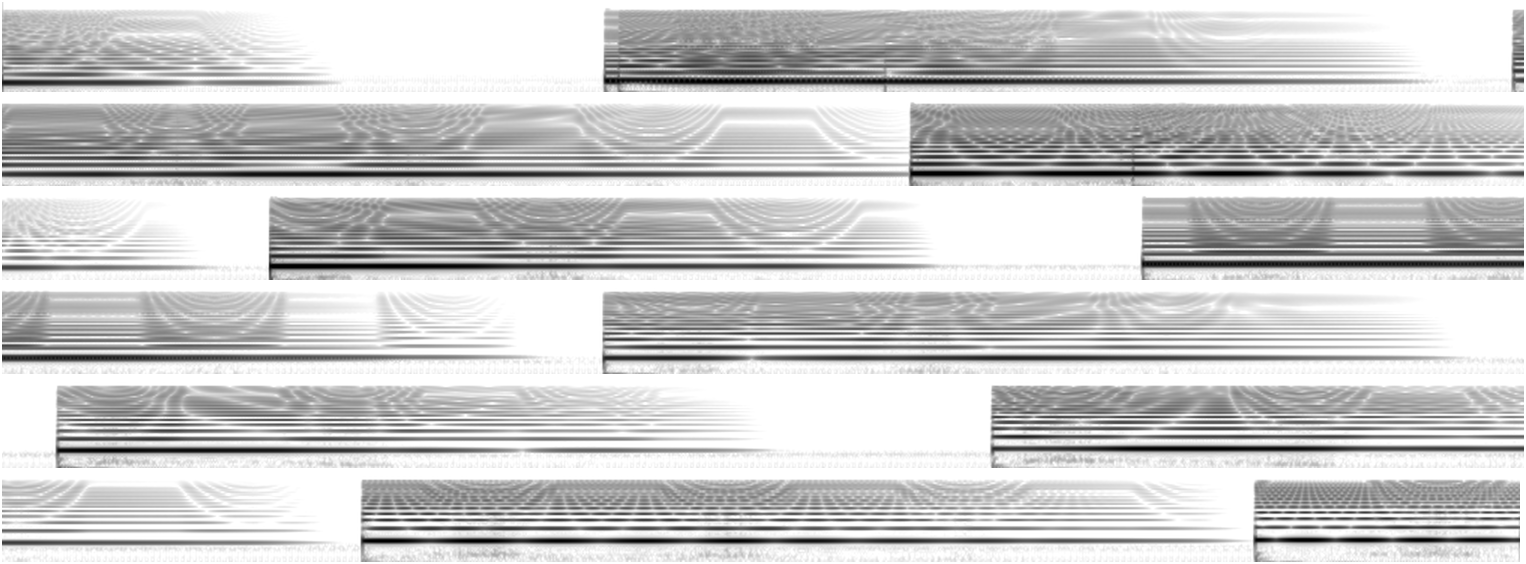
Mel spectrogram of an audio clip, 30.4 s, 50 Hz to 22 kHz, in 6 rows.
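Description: Yamaha CS-80 analogue polyphonic synthesizer playing single notes up the white keys, one about every three seconds. Each note starts with a slight click, is held about two seconds and fades to silence before the next, a step higher in pitch. The notes are spaced this way so a sample recorder can split and multisample them.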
